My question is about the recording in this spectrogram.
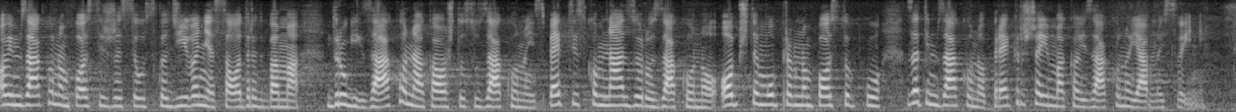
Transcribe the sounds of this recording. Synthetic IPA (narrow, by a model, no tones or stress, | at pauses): o̞ʋimzaːko̞no̞mpo̞st̪iʒese̞usklˠad͡ʑiːʋaɲe̞sao̞d̪ɾe̞d̪bama | d̪ɾuɡixzaːko̞nakao̞ʃt̪o̞suzaːko̞noinspe̞kt̪sisko̞mnaːd̪zo̞ɾuzaːko̞no̞ʔopʃt̪e̞mupɾaʋno̞mpo̞st̪up̚ku | zat̪imzaːko̞nopɾe̞kr̩ʃajimakaoizaːko̞nojaːʋnojsʋojḭnḭ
